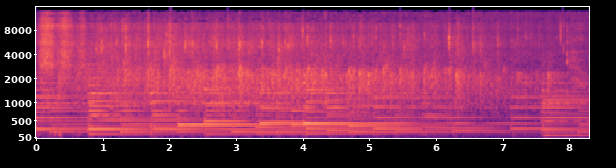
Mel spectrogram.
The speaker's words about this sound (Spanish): Dele un aplauso.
